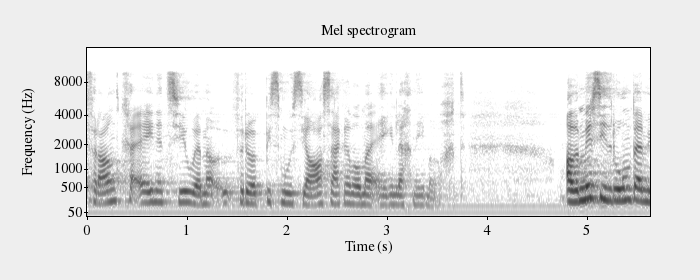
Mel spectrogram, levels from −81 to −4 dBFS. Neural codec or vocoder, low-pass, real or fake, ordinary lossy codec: none; 9.9 kHz; real; AAC, 96 kbps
